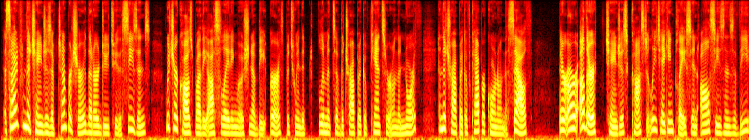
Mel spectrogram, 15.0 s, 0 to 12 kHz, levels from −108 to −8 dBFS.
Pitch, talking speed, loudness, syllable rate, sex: 200 Hz, 215 wpm, -20 LUFS, 6.5 syllables/s, female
